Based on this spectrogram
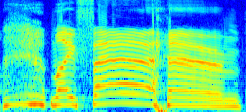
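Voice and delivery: high, drawn-out "no" over the farm; mock anguished wail. Farmer crying out over his farm, mock anguished wail. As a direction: wail it long and high, half laughing.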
